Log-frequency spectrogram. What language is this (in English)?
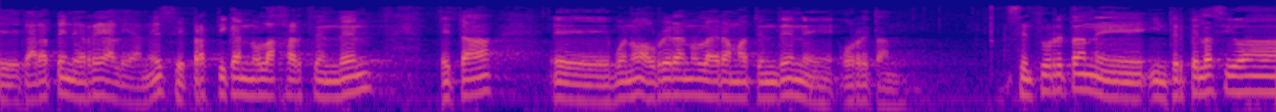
Basque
